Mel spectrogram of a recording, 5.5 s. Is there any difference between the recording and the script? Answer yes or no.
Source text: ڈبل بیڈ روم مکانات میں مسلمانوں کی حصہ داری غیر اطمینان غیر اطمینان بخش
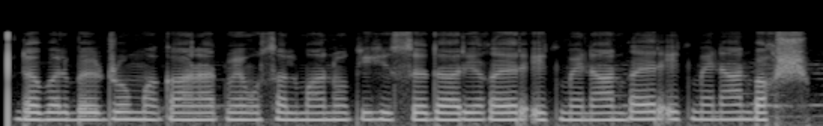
no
